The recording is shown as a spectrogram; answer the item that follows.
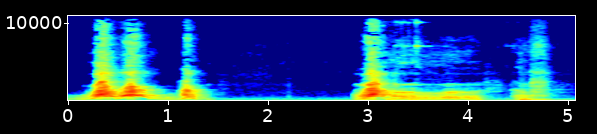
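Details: A miniature poodle barking at animals on the TV gives sharp, high barks, then a longer drawn-out growling bark.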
